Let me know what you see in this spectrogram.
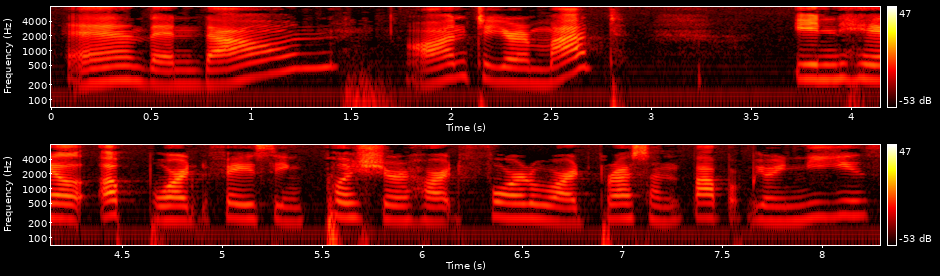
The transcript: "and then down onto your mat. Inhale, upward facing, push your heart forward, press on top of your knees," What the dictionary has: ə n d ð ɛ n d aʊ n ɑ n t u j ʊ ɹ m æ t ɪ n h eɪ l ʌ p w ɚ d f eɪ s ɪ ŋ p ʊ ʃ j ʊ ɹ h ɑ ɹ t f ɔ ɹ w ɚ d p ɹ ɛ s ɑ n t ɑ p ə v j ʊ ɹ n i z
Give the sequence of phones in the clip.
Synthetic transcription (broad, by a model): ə n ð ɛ n d aʊ n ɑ n t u j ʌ ɹ m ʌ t ɪ n h eɪ l ʌ p w ɚ d f eɪ s ɪ ŋ p ʊ ʃ j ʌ ɹ h ɑ ɹ t f ɔ ɹ w ɚ d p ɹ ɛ s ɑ n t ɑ p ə p j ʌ ɹ n i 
